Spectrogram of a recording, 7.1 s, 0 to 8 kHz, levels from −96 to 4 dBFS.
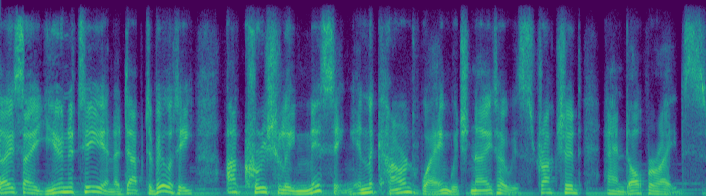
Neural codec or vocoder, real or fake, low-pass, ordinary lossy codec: none; real; 7.2 kHz; Opus, 32 kbps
